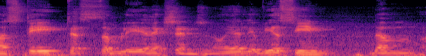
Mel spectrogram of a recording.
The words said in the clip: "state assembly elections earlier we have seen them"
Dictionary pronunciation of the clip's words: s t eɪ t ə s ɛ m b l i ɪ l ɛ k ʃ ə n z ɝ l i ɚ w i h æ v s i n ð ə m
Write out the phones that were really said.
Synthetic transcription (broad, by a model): s t eɪ t ə s ɛ m b l i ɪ l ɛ k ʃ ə n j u n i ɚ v i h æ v s i n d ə m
